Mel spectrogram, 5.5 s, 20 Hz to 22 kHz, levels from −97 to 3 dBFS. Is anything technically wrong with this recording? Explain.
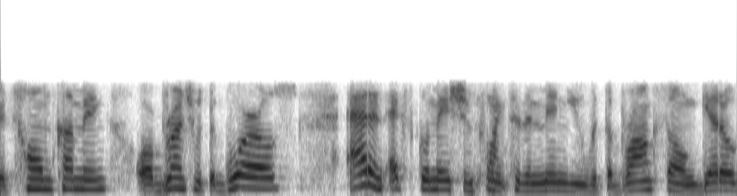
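Yes. From 3.50 to 3.78 s, just before "to the menu with", the speech turns hoarse, scratchy and gargly while keeping its pitch and level. These are AMR bit errors: heavy corruption of the unprotected bits across about a dozen 20 ms frames misplaced the excitation pulses and skewed the finer pitch, gain and spectral values. Around it, the narrowband AMR-NB path holds the speech to a telephone band of 200 Hz to 3.5 kHz.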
